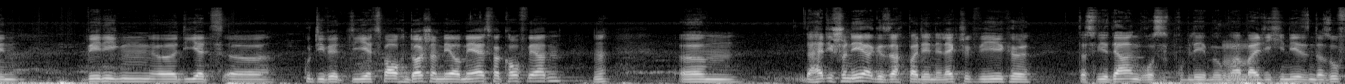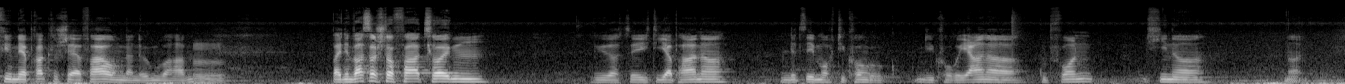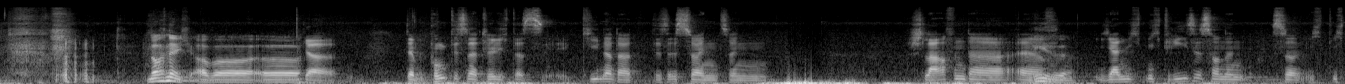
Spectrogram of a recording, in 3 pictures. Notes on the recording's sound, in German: Live aus China. Unser neues Format "Hydrogen Bar Live" stellt persönliche Zwiegespräche von Angesicht zu Angesicht in den Vordergrund - live und ungeschnitten. Im gemeinsamen Urlaub am südchinesischen Meer.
